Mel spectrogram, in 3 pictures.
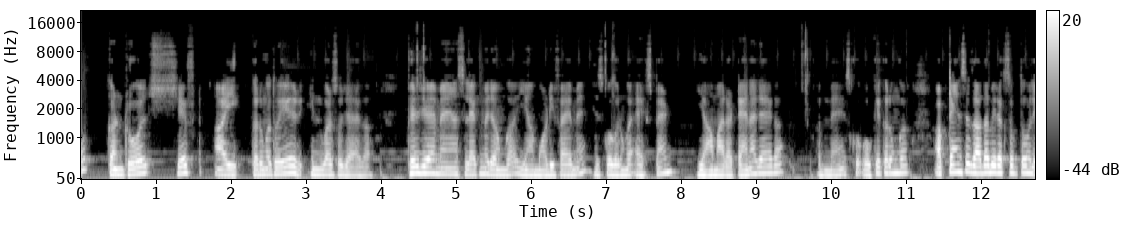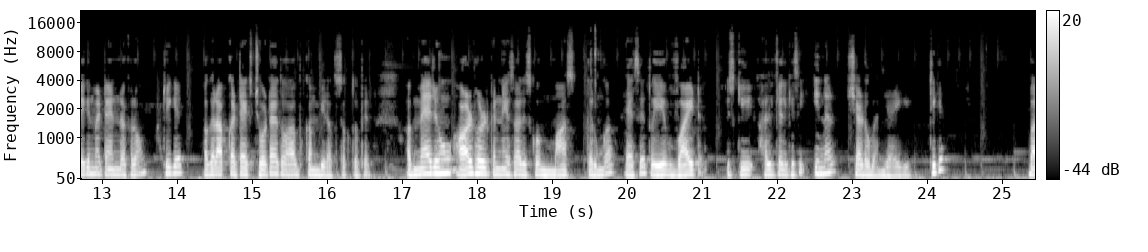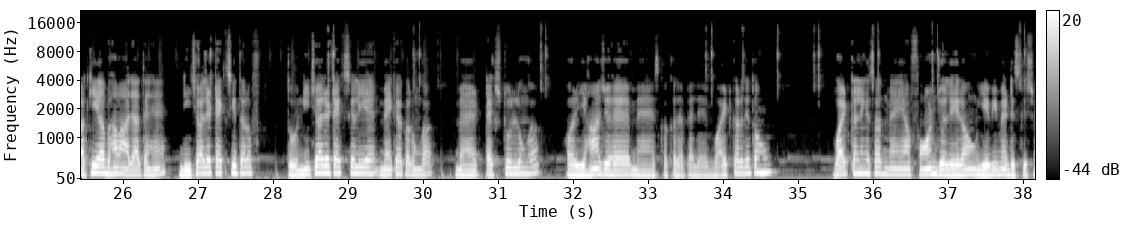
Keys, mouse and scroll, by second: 2.1 ctrl+shift+i, 4.7 click, 7.2 click, 9.8 click, 19.8 alt+click, 27.3 click, 31.2 t, 31.8 click, 34.0-38.1 drag.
